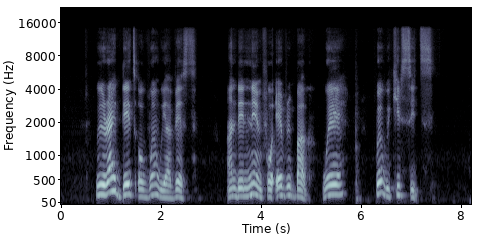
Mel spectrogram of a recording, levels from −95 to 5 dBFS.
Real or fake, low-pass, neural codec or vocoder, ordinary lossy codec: fake; 14.4 kHz; autoencoder, 48 kHz, 128 numbers a frame, DAC-VAE, trained on Japanese speech; none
